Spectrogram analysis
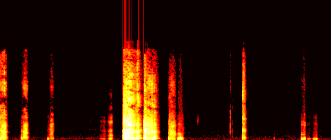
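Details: Adult who woke up this morning coughing, attributed to allergies, with wheezing: two loud, harsh barking coughs amid quieter throaty sounds and short noisy breaths: barking cough.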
